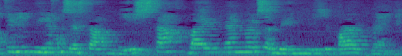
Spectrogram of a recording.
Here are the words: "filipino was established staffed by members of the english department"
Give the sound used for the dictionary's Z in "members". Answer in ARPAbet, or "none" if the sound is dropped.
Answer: S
